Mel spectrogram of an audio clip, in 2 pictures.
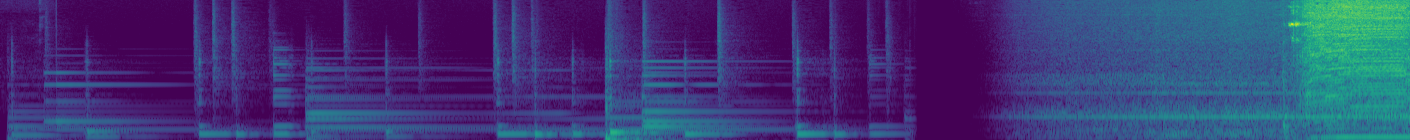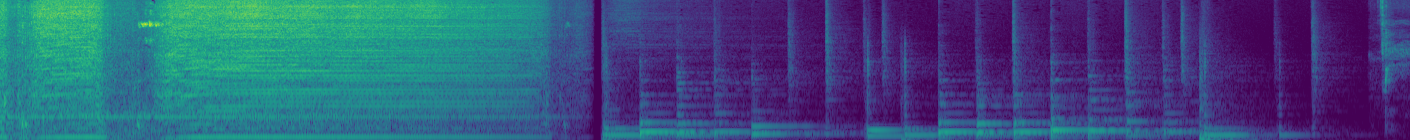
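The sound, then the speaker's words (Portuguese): A time machine being adjusted gives off a steady electronic whirring hum with a sustained tone, lasting several seconds between stretches of music. “Dora faz alguns ajustes na máquina e todos esperam que ela vá para o ano certo dessa vez.”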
